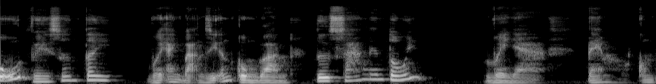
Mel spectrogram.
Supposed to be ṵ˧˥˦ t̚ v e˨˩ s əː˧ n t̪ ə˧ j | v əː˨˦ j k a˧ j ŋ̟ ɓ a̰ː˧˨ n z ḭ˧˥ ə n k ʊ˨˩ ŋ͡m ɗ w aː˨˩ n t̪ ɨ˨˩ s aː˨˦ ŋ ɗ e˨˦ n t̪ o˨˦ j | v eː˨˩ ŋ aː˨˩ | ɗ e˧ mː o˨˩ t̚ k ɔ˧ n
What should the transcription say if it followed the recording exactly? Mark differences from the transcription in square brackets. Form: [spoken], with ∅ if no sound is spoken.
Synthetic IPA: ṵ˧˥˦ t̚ v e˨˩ s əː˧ n t̪ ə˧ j | v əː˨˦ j [ʔ] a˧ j ŋ̟ ɓ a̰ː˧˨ n z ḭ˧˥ ə n k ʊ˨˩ ŋ͡m ɗ w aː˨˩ n t̪ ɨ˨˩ s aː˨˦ ŋ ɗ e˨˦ n t̪ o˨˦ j | v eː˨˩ [ɲ] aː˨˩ | ɗ [ɛ˧] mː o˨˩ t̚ k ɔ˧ n

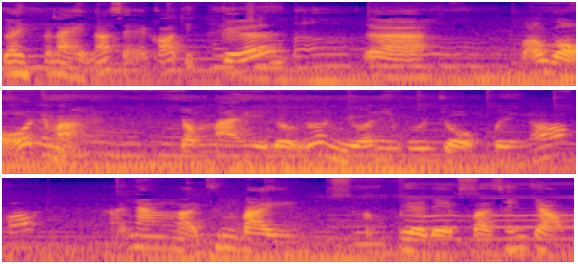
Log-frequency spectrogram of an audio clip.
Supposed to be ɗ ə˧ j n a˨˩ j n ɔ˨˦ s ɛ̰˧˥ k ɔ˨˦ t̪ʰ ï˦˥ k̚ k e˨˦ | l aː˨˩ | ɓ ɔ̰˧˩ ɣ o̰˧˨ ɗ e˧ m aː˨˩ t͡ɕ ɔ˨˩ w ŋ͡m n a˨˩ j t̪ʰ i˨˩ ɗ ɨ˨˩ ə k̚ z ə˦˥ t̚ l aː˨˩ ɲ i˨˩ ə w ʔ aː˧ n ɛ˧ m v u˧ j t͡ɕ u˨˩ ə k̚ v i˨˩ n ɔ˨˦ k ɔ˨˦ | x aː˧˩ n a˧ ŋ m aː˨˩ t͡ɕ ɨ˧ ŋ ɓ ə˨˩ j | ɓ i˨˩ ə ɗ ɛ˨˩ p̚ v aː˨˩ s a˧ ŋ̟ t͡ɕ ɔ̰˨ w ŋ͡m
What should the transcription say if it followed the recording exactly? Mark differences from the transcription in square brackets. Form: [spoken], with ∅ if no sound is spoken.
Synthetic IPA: ɗ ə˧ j n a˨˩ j n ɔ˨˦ s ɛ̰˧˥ k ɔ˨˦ t̪ʰ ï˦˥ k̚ k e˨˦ | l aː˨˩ | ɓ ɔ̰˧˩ ɣ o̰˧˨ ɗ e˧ m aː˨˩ t͡ɕ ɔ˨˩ w ŋ͡m n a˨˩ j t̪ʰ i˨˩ ɗ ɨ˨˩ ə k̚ z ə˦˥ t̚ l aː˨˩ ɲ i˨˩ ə w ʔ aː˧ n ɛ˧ m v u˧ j t͡ɕ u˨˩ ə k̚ v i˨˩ n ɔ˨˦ k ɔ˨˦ | x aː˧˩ n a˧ ŋ m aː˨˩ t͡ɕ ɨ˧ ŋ ɓ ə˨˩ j | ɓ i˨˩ ə ɗ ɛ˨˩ p̚ v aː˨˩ s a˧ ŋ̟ t͡ɕ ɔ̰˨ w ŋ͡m

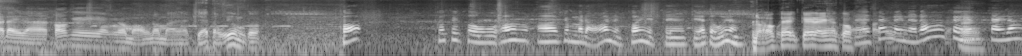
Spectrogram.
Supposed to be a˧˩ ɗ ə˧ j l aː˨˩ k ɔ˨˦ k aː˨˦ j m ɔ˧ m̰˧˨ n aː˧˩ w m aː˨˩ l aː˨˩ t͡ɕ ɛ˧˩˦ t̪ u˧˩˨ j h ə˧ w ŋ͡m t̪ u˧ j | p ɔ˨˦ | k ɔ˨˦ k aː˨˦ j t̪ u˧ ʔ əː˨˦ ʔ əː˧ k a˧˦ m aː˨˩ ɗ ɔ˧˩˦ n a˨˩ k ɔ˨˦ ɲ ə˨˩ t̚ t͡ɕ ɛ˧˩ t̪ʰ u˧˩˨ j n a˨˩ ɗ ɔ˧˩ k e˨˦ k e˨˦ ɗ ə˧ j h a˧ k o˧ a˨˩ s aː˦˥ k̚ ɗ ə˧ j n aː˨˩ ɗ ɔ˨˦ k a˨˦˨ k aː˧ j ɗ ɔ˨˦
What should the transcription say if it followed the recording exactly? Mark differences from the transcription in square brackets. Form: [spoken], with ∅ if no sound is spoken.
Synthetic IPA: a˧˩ ɗ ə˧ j l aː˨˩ k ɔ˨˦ k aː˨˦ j [ŋ] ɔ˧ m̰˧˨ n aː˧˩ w m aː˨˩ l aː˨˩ t͡ɕ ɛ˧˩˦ t̪ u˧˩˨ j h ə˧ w ŋ͡m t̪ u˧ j | [k] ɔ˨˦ | k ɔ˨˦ k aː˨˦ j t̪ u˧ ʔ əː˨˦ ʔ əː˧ k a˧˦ m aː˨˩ ɗ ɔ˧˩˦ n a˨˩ k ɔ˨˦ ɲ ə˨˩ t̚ t͡ɕ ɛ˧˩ [t̪] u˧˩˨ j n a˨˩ ɗ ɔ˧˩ k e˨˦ k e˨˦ ɗ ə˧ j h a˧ k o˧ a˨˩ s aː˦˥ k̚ ɗ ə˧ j n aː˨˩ ɗ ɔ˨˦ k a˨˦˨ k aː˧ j ɗ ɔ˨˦

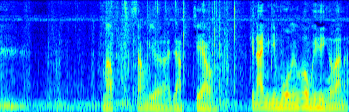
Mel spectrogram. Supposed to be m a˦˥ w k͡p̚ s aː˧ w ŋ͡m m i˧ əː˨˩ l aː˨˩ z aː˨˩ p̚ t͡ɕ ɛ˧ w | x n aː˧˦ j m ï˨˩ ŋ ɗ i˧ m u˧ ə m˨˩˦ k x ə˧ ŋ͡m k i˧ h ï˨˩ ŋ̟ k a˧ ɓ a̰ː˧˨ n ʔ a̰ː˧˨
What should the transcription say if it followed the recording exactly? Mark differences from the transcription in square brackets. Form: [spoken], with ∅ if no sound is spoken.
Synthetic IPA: m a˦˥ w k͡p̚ s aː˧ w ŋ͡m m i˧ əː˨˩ l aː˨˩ z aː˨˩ p̚ t͡ɕ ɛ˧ w | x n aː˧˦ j m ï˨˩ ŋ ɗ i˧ m u˧ ə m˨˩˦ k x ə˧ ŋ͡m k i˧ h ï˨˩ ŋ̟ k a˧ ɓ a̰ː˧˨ n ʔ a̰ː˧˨

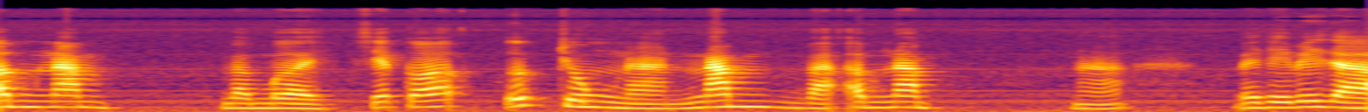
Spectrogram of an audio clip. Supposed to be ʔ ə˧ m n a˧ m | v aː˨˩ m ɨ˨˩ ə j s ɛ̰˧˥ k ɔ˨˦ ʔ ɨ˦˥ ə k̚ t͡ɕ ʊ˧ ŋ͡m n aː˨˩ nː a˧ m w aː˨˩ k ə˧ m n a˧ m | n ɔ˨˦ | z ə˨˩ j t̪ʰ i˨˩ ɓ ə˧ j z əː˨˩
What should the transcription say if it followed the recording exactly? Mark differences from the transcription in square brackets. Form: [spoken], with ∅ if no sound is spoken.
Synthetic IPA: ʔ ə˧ m n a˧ m | v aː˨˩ m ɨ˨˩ ə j s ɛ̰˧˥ k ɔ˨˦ ʔ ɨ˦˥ ə k̚ t͡ɕ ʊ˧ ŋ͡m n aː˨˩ [n] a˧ m [v] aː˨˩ [ʔ] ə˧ m n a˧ m | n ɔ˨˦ | [v] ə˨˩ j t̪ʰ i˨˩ ɓ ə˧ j z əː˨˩

